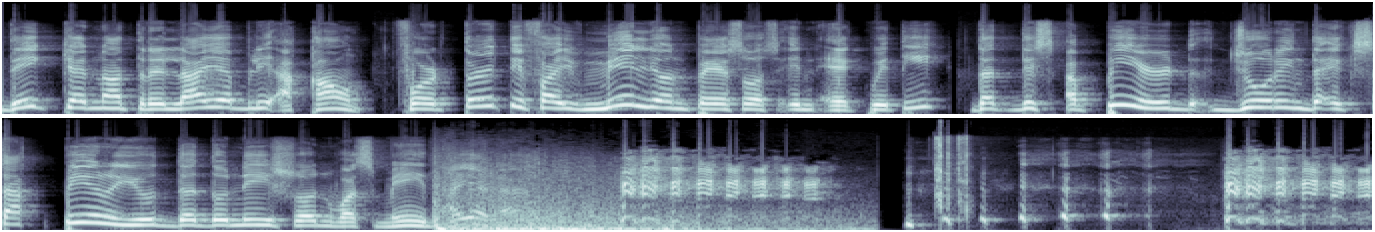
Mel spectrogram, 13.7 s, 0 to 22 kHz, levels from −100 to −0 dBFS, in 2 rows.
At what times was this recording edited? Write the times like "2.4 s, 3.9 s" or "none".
11.2 s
